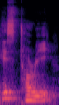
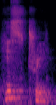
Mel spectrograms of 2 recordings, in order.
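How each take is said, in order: First: The middle vowel is clearly pronounced. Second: The middle vowel is dropped. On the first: The speaker calls it wrong. "we don't say history" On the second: The speaker calls it right. "we say history ... The O is almost always ... removed"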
